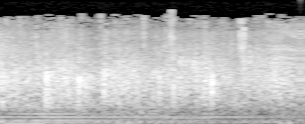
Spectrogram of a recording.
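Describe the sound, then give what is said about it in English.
A church audience applauds the worship team, a faint, steady wash of clapping with no distinct individual claps standing out. “Let's give our worship team a round of applause. They always do a great job.”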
